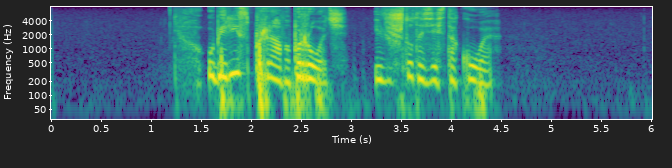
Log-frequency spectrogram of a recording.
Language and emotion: Russian, angry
